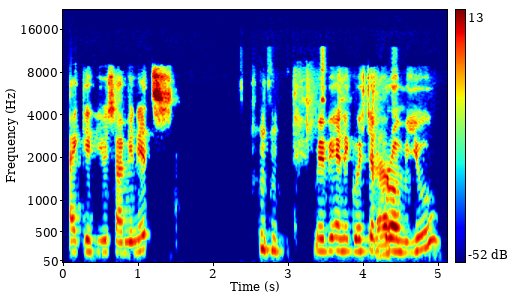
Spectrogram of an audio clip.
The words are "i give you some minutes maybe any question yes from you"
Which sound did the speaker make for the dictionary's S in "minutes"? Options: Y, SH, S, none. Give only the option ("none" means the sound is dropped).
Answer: S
